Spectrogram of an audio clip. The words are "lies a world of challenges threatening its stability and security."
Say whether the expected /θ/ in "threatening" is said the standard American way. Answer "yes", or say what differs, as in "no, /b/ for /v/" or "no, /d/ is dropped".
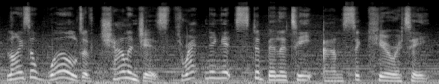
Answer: yes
